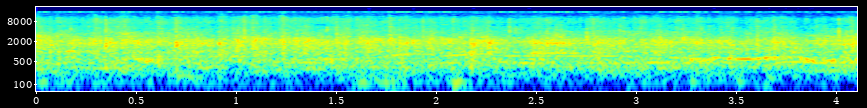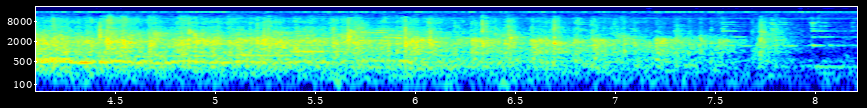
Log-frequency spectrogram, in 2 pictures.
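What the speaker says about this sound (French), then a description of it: "je vous demande d'applaudir et acclamer encore une fois très fort" An audience at a gathering applauds steadily in dense, sustained clapping with some cheering, heard from within the crowd, tapering off toward the end.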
